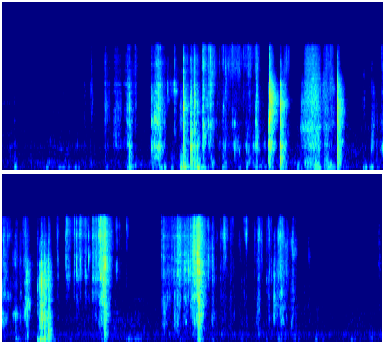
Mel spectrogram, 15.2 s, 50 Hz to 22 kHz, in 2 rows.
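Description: Packaging of a 2016-17 Upper Deck Ultimate hockey card box being torn open by hand. It comes as a string of irregular tearing rips and crinkles, starting about two seconds in.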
